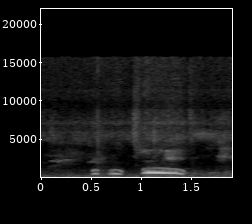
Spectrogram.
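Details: Tekukur, or spotted dove, heard as training material in an artificial yard: two soft short hooting notes followed by one loud, long, gently falling coo, with faint background noise.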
